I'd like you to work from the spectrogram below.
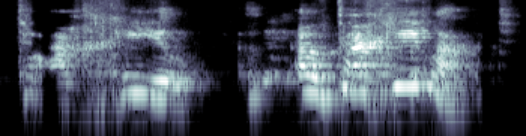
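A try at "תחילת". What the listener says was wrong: So the lamed is the beginning of the second syllable. I think you inverted the second syllable a little.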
